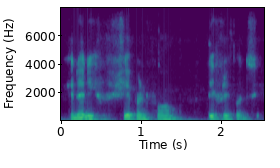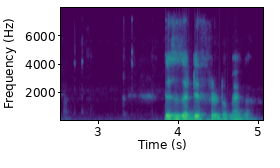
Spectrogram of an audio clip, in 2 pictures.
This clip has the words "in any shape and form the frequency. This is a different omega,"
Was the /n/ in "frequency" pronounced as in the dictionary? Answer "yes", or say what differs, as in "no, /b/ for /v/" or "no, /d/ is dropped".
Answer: yes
